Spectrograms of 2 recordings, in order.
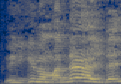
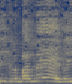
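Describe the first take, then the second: First: Put-on high child's complaint; whiny kid voice. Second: Put-on higher, more strained child's whine; whinier kid voice. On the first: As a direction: son complaining to his dad. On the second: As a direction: push the whine further up. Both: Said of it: "he's like".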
